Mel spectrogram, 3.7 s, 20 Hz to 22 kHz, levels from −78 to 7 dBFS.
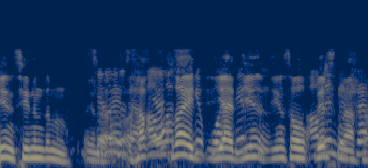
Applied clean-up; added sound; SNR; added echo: none; none; none; none.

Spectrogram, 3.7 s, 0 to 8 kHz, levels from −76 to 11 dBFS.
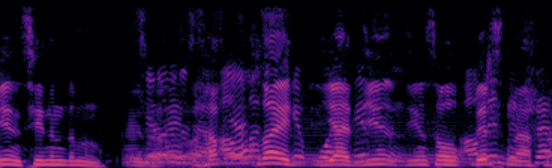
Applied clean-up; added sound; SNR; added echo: none; Wind instrument, woodwind instrument; 17 dB; none.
